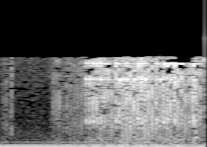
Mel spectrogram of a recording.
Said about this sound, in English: And that's the sound the buzzer makes.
